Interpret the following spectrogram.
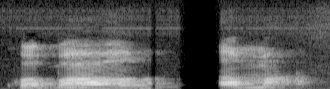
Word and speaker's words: Quabal Amath: Pronounce Quabal Amath.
